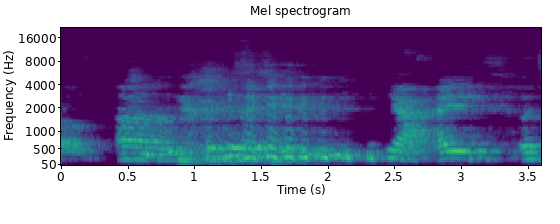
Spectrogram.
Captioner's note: audience laughing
